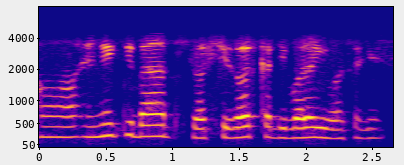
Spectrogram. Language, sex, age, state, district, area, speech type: Assamese, female, 18-30, Assam, Majuli, urban, conversation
